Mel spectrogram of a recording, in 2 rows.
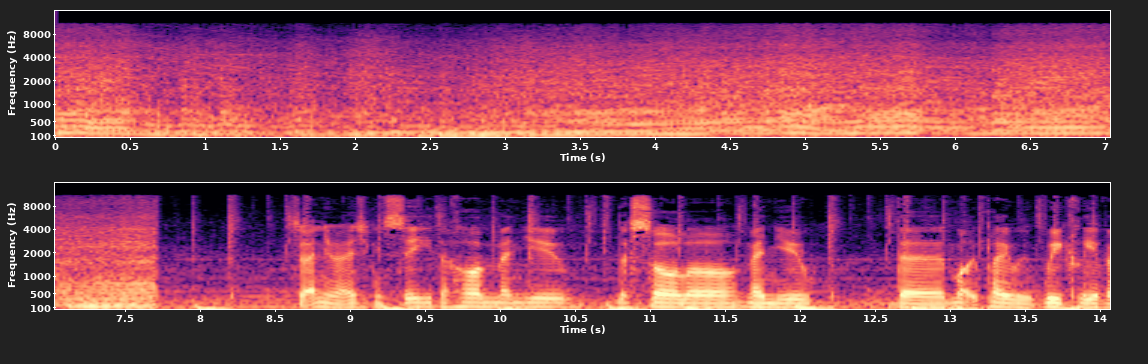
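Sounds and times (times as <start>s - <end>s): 
racing car engines in a racing video game: 0.0s - 7.8s
speech: 8.6s - 14.0s.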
